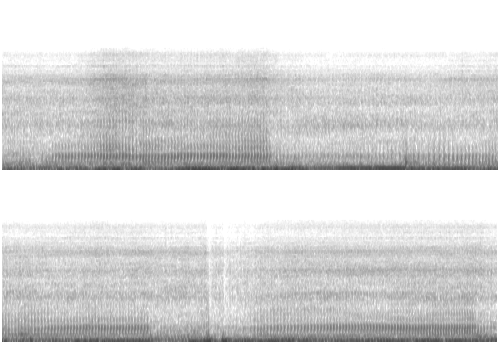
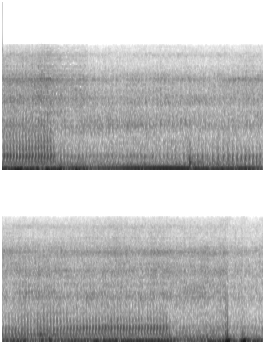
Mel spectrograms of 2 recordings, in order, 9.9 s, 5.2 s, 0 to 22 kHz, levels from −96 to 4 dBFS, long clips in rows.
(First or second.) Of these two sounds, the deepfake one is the first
